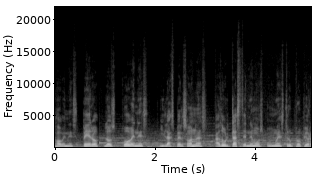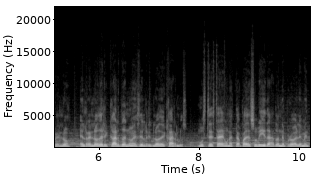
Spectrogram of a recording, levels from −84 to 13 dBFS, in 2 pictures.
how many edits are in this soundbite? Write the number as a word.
four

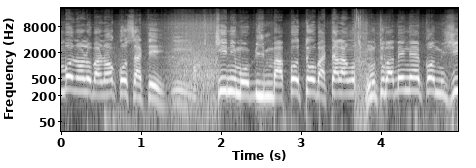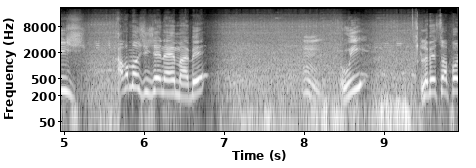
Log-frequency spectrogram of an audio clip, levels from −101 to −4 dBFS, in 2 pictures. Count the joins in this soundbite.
one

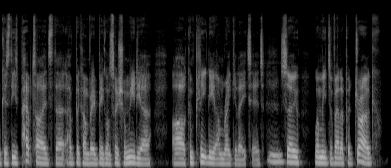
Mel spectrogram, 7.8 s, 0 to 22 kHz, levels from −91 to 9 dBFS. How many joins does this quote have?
zero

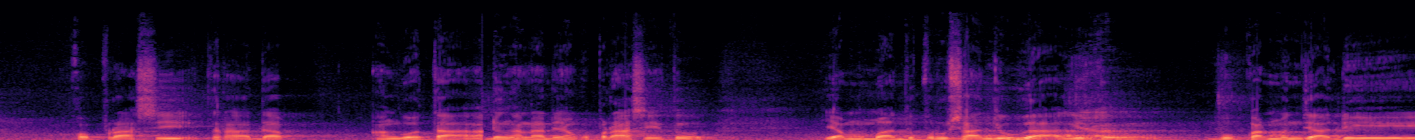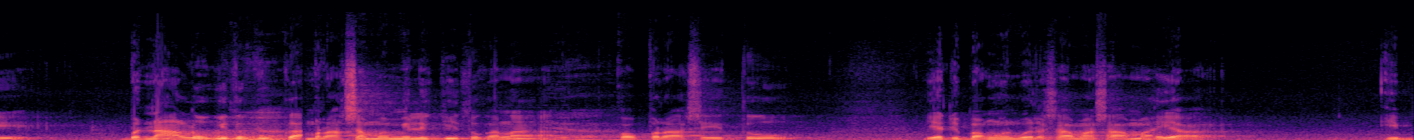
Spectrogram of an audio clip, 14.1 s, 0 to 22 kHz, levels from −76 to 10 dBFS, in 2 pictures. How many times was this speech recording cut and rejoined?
two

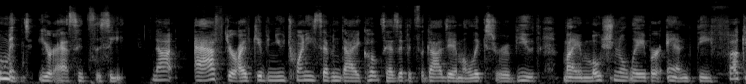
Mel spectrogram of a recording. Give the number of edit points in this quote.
zero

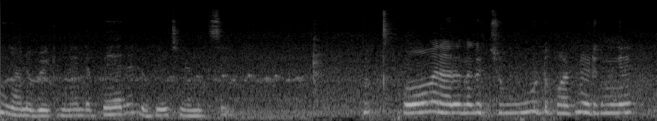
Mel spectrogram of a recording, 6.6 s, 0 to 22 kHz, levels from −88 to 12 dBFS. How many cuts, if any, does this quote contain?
one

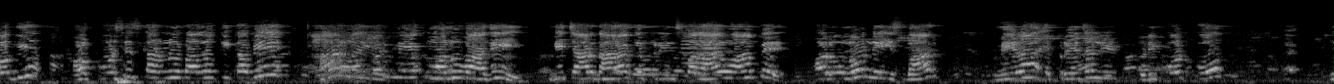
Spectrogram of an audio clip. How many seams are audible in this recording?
one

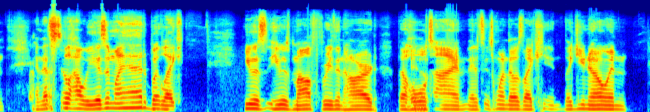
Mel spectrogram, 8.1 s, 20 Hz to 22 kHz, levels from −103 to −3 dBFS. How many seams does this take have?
zero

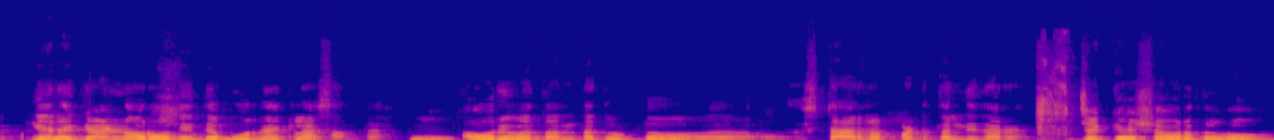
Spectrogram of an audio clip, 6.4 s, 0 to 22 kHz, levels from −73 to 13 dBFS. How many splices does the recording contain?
one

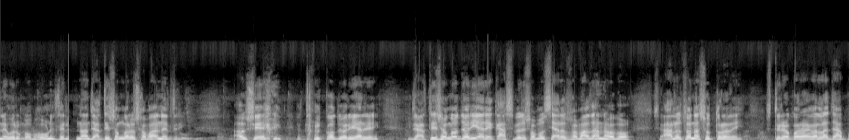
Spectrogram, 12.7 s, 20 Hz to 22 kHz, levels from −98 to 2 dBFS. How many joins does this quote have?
one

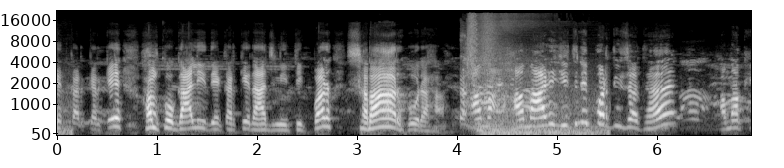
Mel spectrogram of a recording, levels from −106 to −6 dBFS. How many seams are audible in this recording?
one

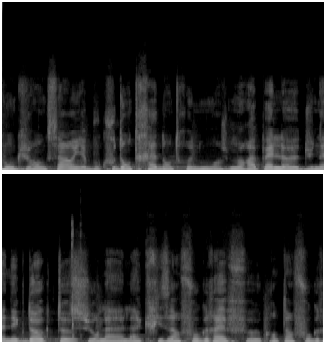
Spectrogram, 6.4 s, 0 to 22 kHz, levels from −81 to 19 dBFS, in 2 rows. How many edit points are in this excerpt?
three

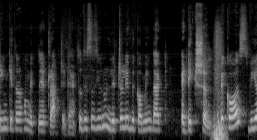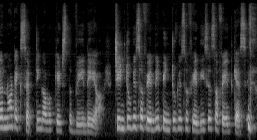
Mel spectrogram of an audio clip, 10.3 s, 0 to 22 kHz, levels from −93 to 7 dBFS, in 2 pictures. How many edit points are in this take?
three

